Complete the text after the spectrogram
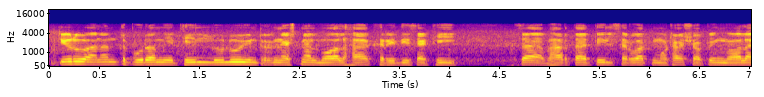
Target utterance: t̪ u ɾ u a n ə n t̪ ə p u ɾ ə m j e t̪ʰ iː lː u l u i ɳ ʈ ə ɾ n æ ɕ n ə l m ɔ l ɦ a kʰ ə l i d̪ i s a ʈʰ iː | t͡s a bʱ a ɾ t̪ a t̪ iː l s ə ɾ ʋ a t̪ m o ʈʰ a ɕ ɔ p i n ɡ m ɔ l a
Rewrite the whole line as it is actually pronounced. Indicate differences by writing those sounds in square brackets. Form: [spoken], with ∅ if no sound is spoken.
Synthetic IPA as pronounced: t̪ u ɾ u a n ə n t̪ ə p u ɾ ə m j e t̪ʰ iː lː u l u i ɳ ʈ ə ɾ n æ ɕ n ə l m ɔ l ɦ a kʰ ə [ɾ] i d̪ i s a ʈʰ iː | t͡s a bʱ a ɾ t̪ a t̪ iː l s ə ɾ ʋ a t̪ m o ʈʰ a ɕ ɔ p i [ŋ] ɡ m ɔ l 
